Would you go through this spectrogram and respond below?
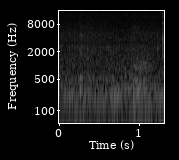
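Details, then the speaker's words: Yamaha KX-W262 cassette deck, deck B: two sharp mechanical clicks over faint hiss as play is pressed; transport rewinds and fast-forwards but won't engage play, while the deck had also been eating tapes; cause not yet confirmed. "you can see if I hit play it kind of tries to fast forward or something it'll rewind it'll fast forward but it won't play"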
